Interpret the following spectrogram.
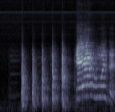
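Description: Five quick knocks on a wooden door, followed by a voice calling out.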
